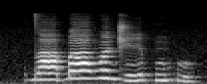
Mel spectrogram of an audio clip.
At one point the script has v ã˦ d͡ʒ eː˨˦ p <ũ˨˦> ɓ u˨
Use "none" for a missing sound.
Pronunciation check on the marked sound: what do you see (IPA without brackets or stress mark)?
ũ˨˦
